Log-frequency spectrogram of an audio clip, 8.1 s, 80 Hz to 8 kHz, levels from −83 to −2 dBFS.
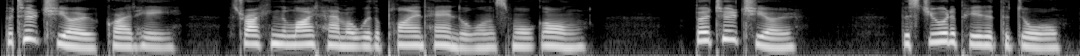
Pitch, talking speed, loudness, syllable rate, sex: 200 Hz, 165 wpm, -19 LUFS, 5.3 syllables/s, female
